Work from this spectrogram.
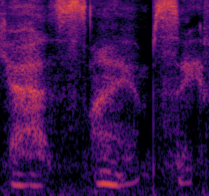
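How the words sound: It is said with calm, peaceful quiet.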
